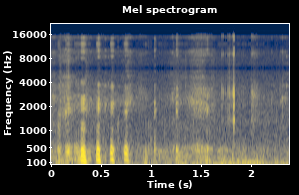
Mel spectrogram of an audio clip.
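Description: Faint, indistinct men's voices: a short burst of voice about half a second in, then only low background noise.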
